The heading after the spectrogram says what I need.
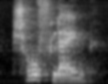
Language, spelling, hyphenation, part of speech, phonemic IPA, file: Dutch, schroeflijn, schroef‧lijn, noun, /ˈsxruf.lɛi̯n/, Nl-schroeflijn.ogg
- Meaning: helix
